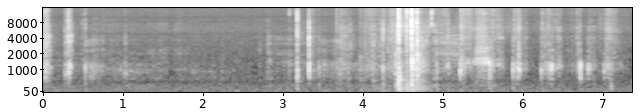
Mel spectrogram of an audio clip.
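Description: Small scissors snipping a sliver off a cardstock pop-up piece at the start, a few short clicks. After a quiet pause, card is handled and pressed with paper rustling, and a louder knock about four and a half seconds in as the scissors are put down on the table.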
